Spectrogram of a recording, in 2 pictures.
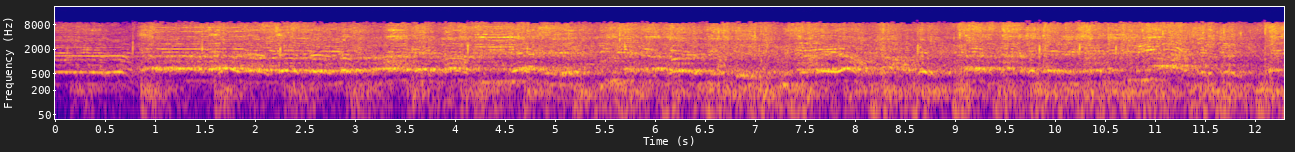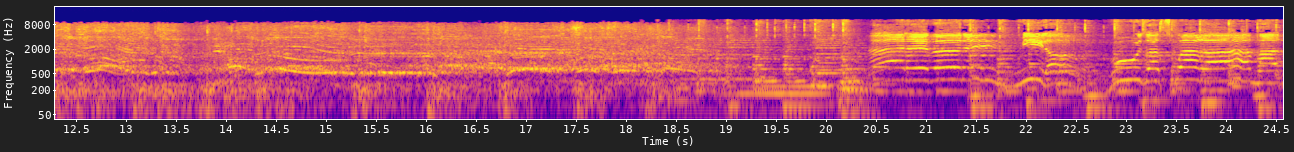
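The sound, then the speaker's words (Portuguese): A large crowd of Paris Saint-Germain supporters sings in unison a chant set to a classic French song, with lyrics glorifying Paris Saint-Germain, a loud, sustained melodic roar with rhythmic pulses, ending in a burst of louder shouting and cheering. “Um clássico da música francesa que a torcida do Paris Saint-Germain retratou.”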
